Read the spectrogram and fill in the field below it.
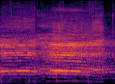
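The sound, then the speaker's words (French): Several Manech tête rousse ewes bleat in overlapping, wavering cries inside a sheepfold, a steady chorus of sheep calls with no talking. “Alors elles sont contentes de nous voir, vous entendez Elles savent parce que les enfants en général ils ont le droit de leur donner un peu de maïs.”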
